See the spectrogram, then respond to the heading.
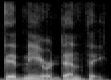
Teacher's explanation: the H sound at the start of he is weak and often gets elided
